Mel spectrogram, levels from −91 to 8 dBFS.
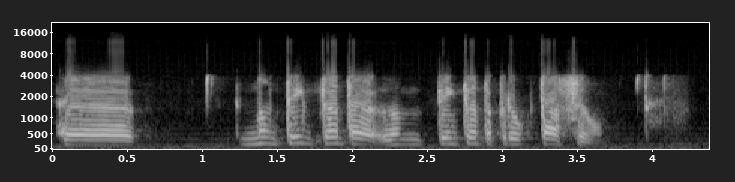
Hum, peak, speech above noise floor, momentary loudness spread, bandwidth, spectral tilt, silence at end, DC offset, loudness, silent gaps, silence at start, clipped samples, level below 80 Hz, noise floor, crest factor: none; -2 dBFS; 24 dB; 10 LU; 14 kHz; -2.5 dB/octave; 0.25 s; under 0.1%; -22 LUFS; none; 0.05 s; under 0.1%; -66 dBFS; -46 dBFS; 22 dB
